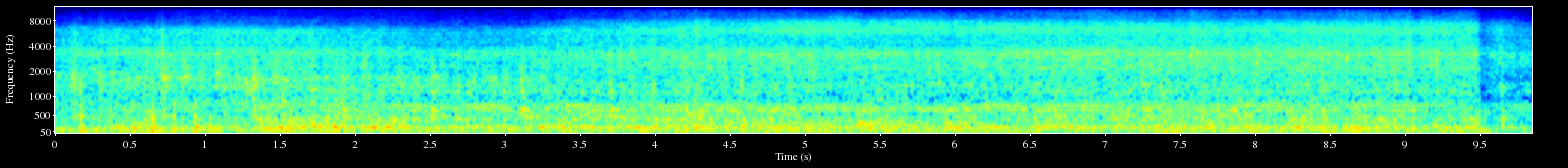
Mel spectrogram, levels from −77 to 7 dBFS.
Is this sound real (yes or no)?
no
